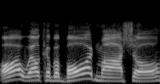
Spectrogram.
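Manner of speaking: put-on Boston accent. Quoting characters from the movie under review: imitating a boston accent. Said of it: "Boston accent".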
